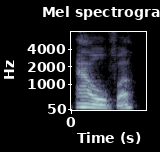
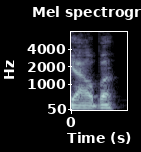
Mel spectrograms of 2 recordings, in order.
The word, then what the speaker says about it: Alba: can get right, because in Catalan, B's are pronounced as V and V's are pronounced as B, so he'd be Alva. But if he's not Catalan, like Jordi Alba, he would have been Alba.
